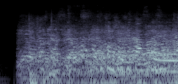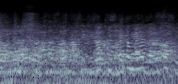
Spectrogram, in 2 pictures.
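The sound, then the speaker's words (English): Families and volunteers chatter inside a busy headquarters for hostage families in Tel Aviv, many overlapping voices forming a dense, steady babble that begins after a brief silence and stays loud throughout. “That's the sound of families and volunteers inside Tel Aviv's Hostage Circle headquarters.”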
